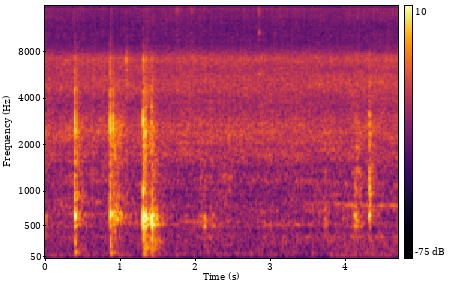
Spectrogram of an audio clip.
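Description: Sliced bitter gourd, seeds included, fries in a pan under a constant soft sizzle, with a few sharp scraping stirs from a spatula nearby.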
